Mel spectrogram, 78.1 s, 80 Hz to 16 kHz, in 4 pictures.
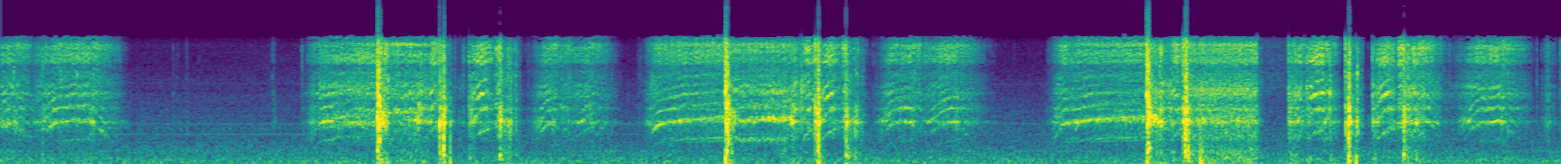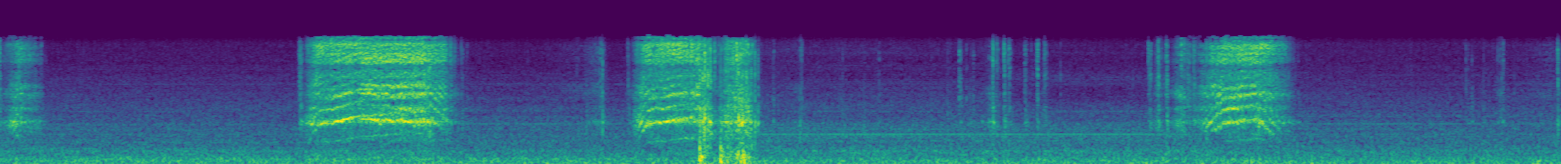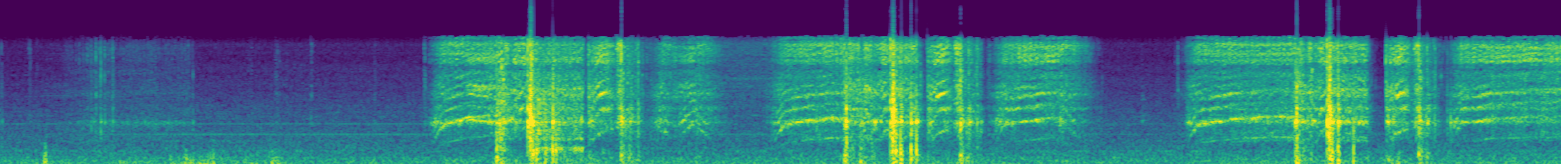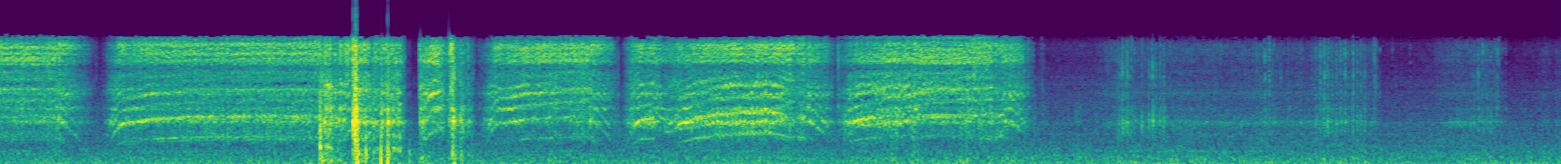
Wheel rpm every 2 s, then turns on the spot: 60, 10, 120, 60, 120, 80, 70, 110, 80, 40, 0, 50, 70, 30, 30, 0, 0, 50, 0, 0, 10, 0, 100, 80, 90, 110, 30, 140, 110, 110, 140, 140, 100, 110, 110, 100, 20, 10, 10.
40-42 72-78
